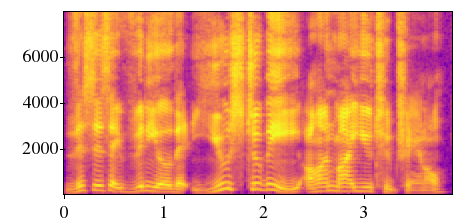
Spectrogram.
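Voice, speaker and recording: A young man from Alabama hosting a podcast, telling behind-the-scenes stories in a relaxed, rambling way with many fillers. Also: on the high side, measured pace. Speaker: podcast host, puppeteer. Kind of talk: casual recorded monologue.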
